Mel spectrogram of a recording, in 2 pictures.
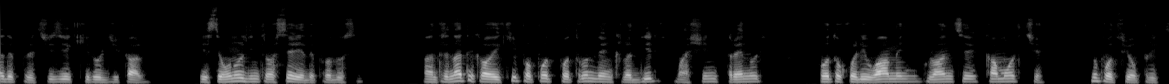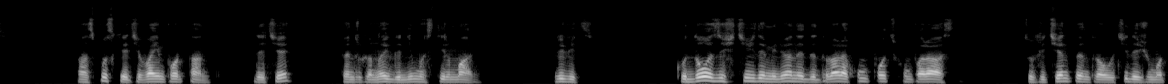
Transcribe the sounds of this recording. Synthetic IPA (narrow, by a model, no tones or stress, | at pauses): ad̪e̞pɾe̞t͡ʃizije̞kʲiɾurd͡ʒikalə | je̞st̪e̞unuld̪int̪ɾeo̞se̞ɾije̞d̪e̞pɾo̞d̪use̞̥ | ant̪ɾe̞nat̪ekao̞e̞kʲipəpo̞t̪̚pət̪ɾund̪e̞ɨŋkləd̪irʲmaʃinʲt̪ɾe̞nurʲ | pɾo̞t̪o̞ko̞lioame̞nʲɡloant̪se̞kamo̞rʲt͡ʃe̞ | nupo̞t̪fio̞pɾit̪sʲ | amspuskəje̞t͡ʃe̞vaimpo̞rt̪ant̪ | d̪e̞t͡ʃe̞ | pe̞nt̪ɾukəno̞jɡɨnd̪imunst̪ilmaɾe̞ | pɾivit̪sʲ | kud̪o̞wəzeʃi̥t͡ʃint͡ʃd̪e̞milioaned̪e̞d̪o̞laɾʲakumpo̞t̪sʲkumpəɾaast̪ḁ | sufit͡ʃie̞nt̪̚pe̞nt̪ɾuaut͡ʃid̪e̞ʒumət̪a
